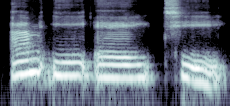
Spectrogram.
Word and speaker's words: meat: M-E-A-T. Meat. And you don't hear the A, you hear a long E.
